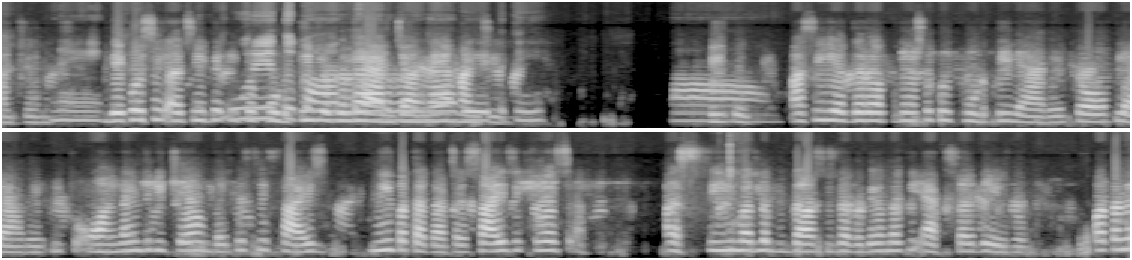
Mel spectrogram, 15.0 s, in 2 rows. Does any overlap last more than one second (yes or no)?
yes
